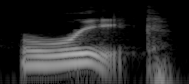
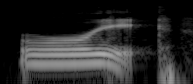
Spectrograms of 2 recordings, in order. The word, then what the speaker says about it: wreak: Now notice the pronunciation of wreak. Reek. There's no W, it's silent. So it starts on a R, and then the vowel is E, reek.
